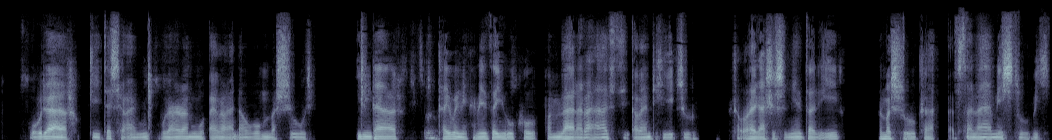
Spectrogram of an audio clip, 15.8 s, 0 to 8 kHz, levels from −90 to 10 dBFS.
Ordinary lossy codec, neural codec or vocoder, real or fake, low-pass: AAC, 32 kbps; codec, 16 kHz, 1 kbps, FunCodec, trained on Chinese and English, 50 frames a second; fake; 7.2 kHz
